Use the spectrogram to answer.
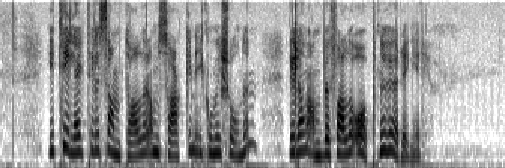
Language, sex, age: Norwegian, female, 54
